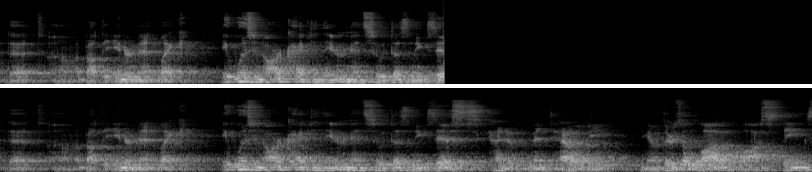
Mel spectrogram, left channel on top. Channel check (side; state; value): left; drops out; at 4.5 s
